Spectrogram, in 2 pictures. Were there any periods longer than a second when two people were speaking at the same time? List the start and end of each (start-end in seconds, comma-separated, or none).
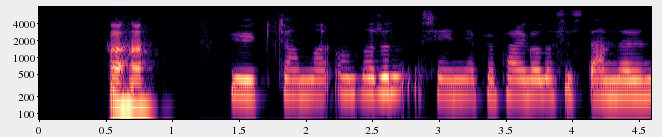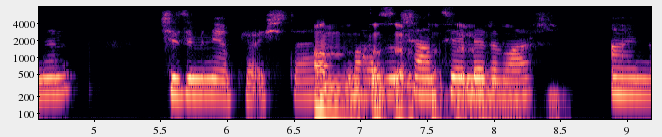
6.6-8.5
